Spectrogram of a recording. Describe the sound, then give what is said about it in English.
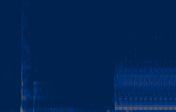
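A ringback tone on an outgoing phone call starts abruptly and holds as a loud, steady buzzy tone to the end. It follows a sharp cough-like burst, a softer knock and quiet background. “Hold on. It might be him. Shh. It's ringing!”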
